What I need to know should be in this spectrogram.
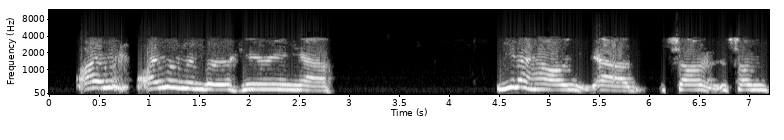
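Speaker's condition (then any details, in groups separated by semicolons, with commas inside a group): Cerebral palsy; lifelong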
